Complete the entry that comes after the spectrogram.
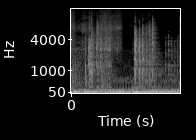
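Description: Dice clatter across a hard tabletop in two quick bursts of rattling clicks, fairly crisp, rolled for a fear check in a role-playing game, with a steady low hum underneath and no one speaking.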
